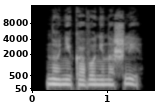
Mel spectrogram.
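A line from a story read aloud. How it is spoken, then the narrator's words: Whispered. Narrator (Russian): прошептала Мила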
